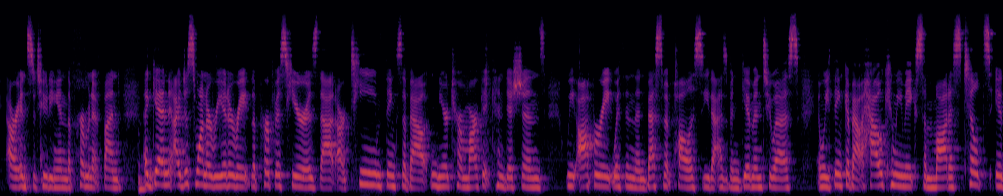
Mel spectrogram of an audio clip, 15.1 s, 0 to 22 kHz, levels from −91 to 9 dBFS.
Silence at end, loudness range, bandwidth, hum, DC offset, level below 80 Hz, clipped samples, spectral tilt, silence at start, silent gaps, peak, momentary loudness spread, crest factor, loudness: 0 s; 2 LU; 16.5 kHz; none; under 0.1%; under -90 dBFS; under 0.1%; -3.5 dB/octave; 0.1 s; none; -24 dBFS; 5 LU; 16 dB; -40 LUFS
